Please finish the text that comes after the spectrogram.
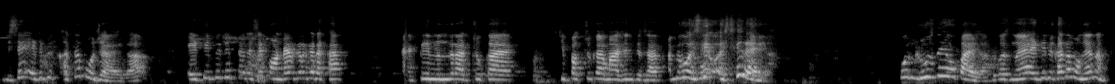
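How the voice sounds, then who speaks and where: A man's voice: very high-pitched, lively intonation, brisk, pushed and bright, husky. A man teaching biology in an online class, chatty and joking as he switches between Hindi and English.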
